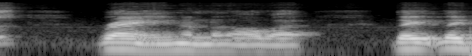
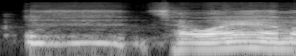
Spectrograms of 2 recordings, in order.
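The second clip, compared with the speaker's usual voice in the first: laughing; 5 semitones higher, slower than usual. Real, not acted. Laughing at himself.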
